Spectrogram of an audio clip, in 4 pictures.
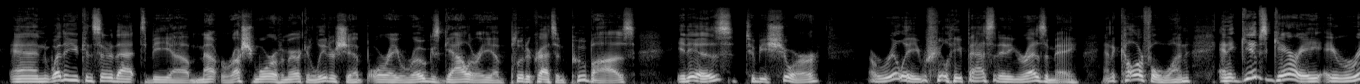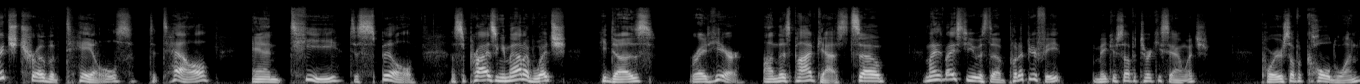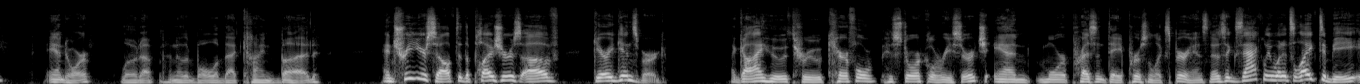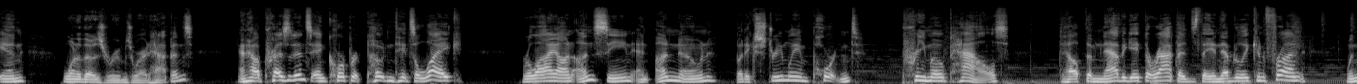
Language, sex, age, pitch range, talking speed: English, male, 40-59, 110-160 Hz, 170 wpm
